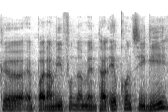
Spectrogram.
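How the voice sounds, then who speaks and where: With a German accent, a man speaks in a dark, mellow tone at a medium pitch. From Germany. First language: German (speaking Portuguese). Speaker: physical education professor. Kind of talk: studio talk show discussion. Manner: halting, many hesitations.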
